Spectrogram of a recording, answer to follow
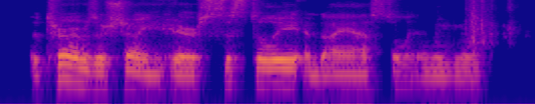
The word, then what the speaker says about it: systole: The contraction part is called systole. And it is pronounced systole. And the relaxation part diastole, which is pronounced diastole. So you'll hear people say systole and diastole all day long.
